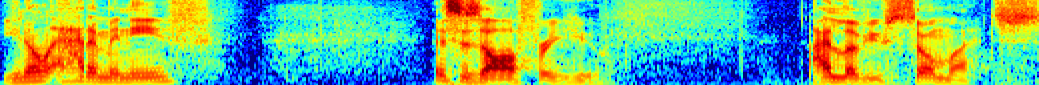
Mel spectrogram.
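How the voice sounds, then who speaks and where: Amid audible room echo, a man with a fairly high pitch talks at a moderate pace, with ordinary pitch variation and long, frequent pauses. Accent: American. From California. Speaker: pastor. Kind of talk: sermon.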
